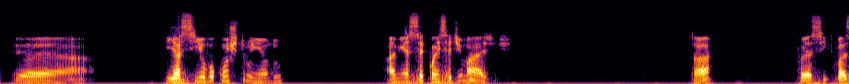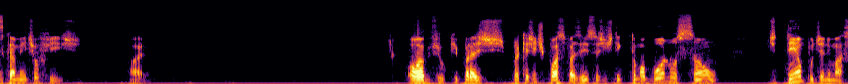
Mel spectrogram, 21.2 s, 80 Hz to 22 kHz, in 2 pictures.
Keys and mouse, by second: 1.4 click, 3.1 click, 4.7 click, 5.7 click, 7.1 click, 8.6 click, 9.9 click, 10.9-12.0 drag, 12.6 click, 13.4 click, 14.7-15.9 drag, 16.3 click, 17.0 click, 18.3-19.4 drag.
